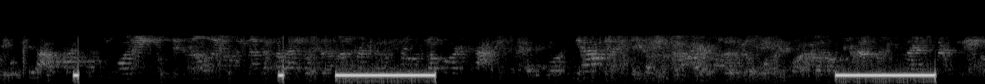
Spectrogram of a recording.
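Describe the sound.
Telephone call tones sound while a call is placed, with two long, steady tones separated by a pause and two short beeps earlier, under ongoing talk.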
